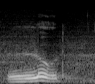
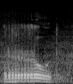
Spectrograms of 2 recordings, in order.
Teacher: instead of saying load, they say road. Because instead of L, we have consonant R.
